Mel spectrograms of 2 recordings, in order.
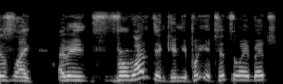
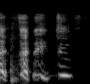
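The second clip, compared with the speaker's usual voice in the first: high, strained voice through laughter; laughing hard; 14 semitones higher than usual. Real, not acted. Amazed this is a kid movie, cracking up. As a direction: squeeze the words out between laughs. Cracking up while retelling film.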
